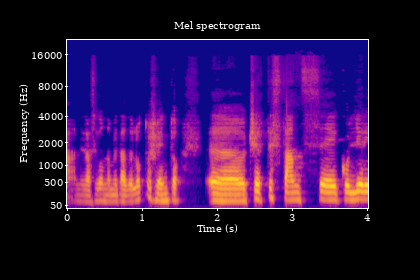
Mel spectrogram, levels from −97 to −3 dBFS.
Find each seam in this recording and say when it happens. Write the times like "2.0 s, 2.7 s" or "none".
none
